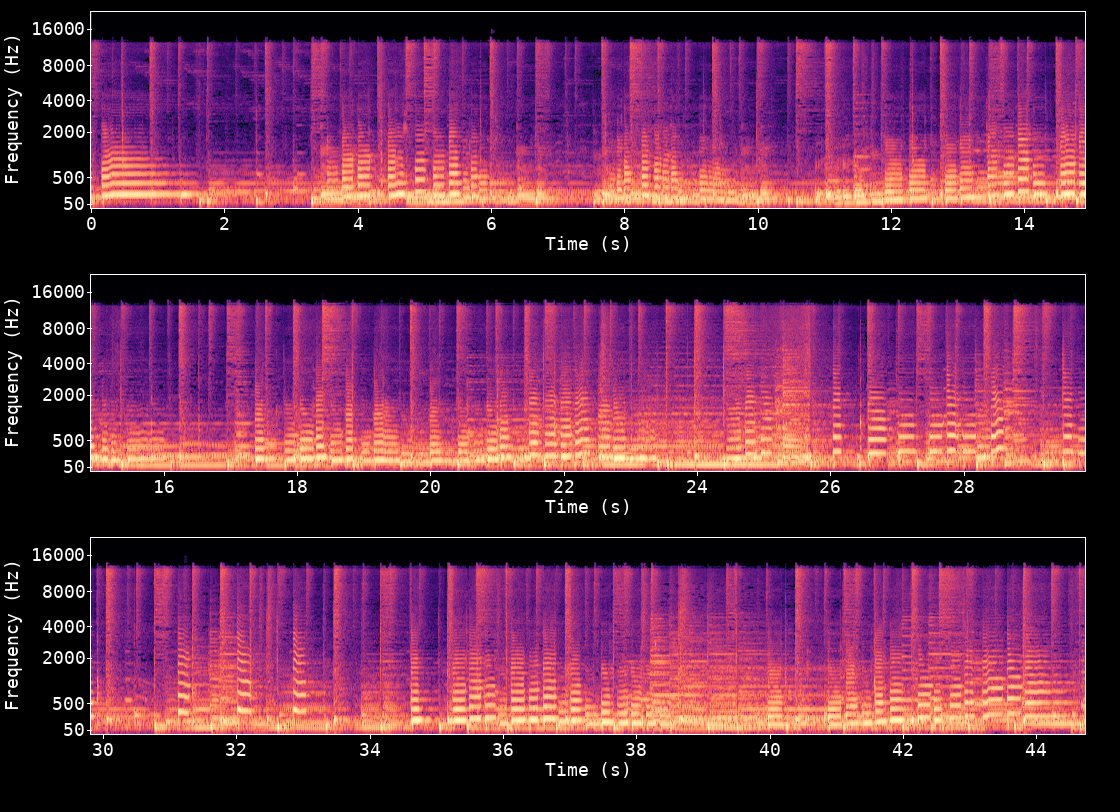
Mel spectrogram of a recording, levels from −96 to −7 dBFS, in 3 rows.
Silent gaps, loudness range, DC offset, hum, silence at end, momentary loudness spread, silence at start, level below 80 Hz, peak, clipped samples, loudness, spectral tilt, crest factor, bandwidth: none; 4 LU; under 0.1%; none; 0 s; 7 LU; 0 s; -38 dBFS; -4 dBFS; under 0.1%; -16 LUFS; -6.5 dB/octave; 12 dB; 14 kHz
